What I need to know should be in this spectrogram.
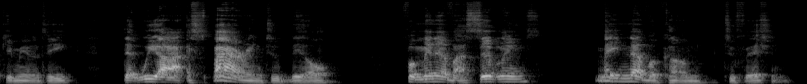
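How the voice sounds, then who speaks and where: This man's pitch is very deep and low. His intonation is lively. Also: very clean recording, silent background. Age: 60s. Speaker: minister. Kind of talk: sermon.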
